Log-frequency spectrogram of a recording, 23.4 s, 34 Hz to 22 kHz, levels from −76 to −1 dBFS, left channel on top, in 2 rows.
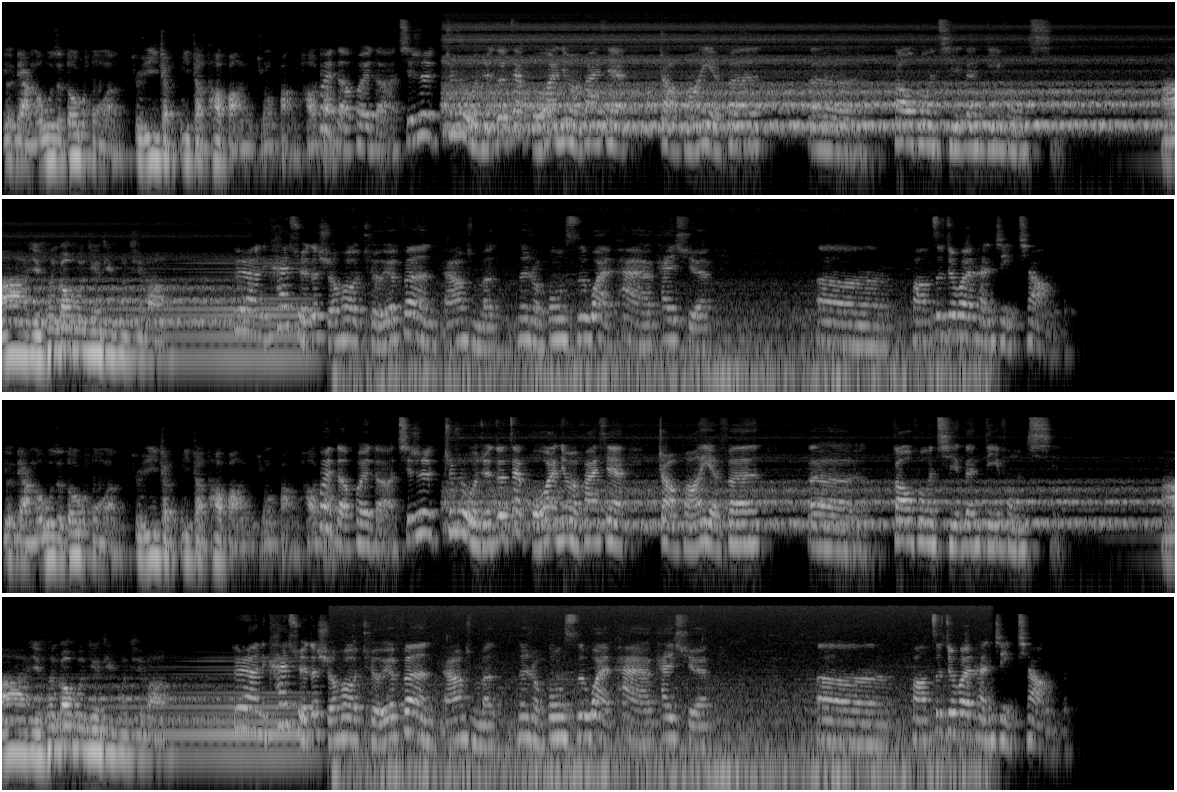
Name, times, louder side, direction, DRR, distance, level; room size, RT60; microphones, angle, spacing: voice 1, 0.0-3.3 11.6-13.4, equal, 15° left, 0.6 m, -30 dB
voice 2, 3.2-7.6 8.0-10.6 14.0-19.0 19.9-22.4, right 3 dB, 90° right, 1.2 m, -32 dB
sound 1, 4.4-14.3, left 5 dB, 90° left, 0.5 m, -35 dB
Bowed string instrument, 11.3-15.3, right 2 dB, 35° right, 1.1 m, -39 dB
sound 2, 15.0-21.7, right 3 dB, 50° right, 0.4 m, -41 dB
5.3 x 2.8 x 2.4 m
head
